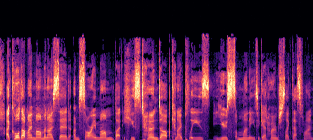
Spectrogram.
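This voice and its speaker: A woman with an Australian accent speaks at a fairly quick pace with hardly any pauses, her fairly high pitch held in a monotone, flat intonation. The recording is very clean with a silent background. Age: 20s. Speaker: podcast guest sharing dating story. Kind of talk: casual chat.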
